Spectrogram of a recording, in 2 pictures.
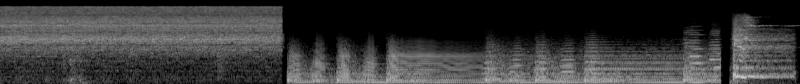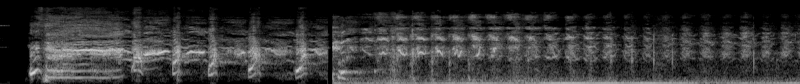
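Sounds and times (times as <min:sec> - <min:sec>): people laughing heartily: 0:08.3 - 0:16.0.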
